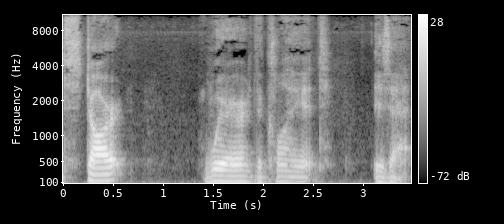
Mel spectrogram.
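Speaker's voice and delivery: slow, deliberate, measured delivery, word by word. Explaining a social work expression to an interviewer taking notes: said slowly. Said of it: "You said it slowly".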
